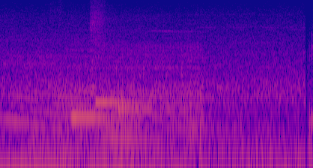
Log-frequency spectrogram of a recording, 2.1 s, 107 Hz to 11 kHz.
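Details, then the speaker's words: 2019 Mustang GT in accessory mode: short high squeaks over the power-seat motor hum as the seat moves, the leather rubbing against the center console; it happens only in summer. "yeah you guys hear that the seat is annoying it only does it in the summer and the winter time is completely fine"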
